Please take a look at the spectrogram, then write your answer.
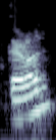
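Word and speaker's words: Garrón: This has the first artist is Javier Garon. Garon? Yeah, Put some Spanish in it. Javier Garon. Put some Spanish in it, man. Roll your R, man.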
